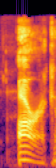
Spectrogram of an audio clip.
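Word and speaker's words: Aric: Because when I first moved to Michigan many years ago, people would mispronounce my... They would say Arik. I'm like, no.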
